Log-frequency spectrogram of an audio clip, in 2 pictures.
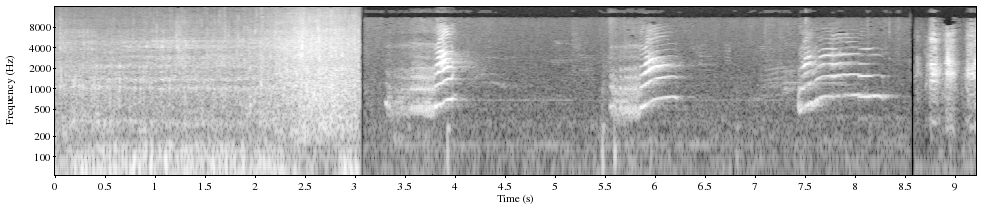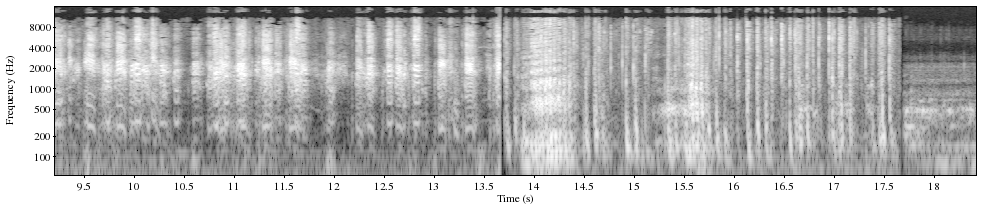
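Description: Rushing stream water for about three seconds, then three rising calls about two seconds apart. From about nine seconds in, domestic ducks quack in a rapid, dense run until a cut near the end.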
